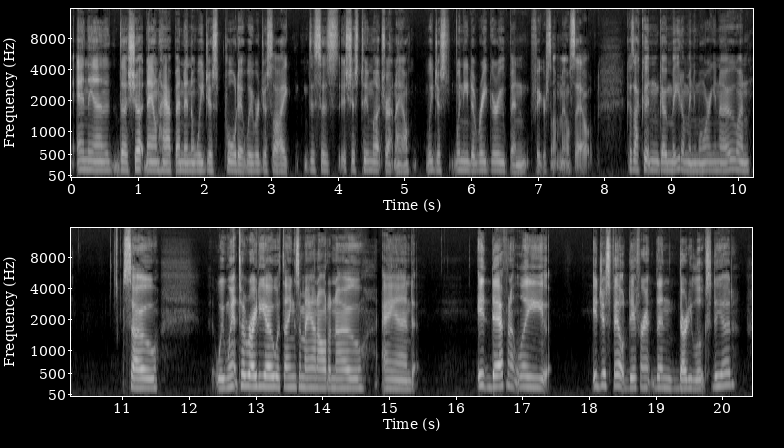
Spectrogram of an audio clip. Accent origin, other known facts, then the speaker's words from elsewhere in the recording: Baskin, Louisiana, United States; my hometown is called Baskin.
